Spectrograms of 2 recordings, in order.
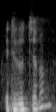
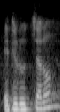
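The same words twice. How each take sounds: Both takes have the same delivery.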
